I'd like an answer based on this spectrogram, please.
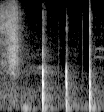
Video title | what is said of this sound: BOUNTIFUL FALL HARVEST | knock on it feel it it's solid it's hard it doesn't have those tell signs of it being green and still growing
